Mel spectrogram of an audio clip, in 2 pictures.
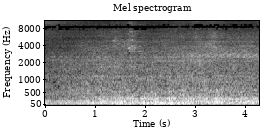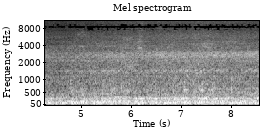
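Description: Thameslink Class 700 electric multiple unit running along the platform: a steady rumble of wheels on rail that builds over the first couple of seconds, then holds as the carriages pass.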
